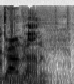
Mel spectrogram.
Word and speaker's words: Ngannou: Ngannou.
